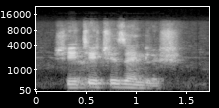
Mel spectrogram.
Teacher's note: stress falls on the noun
